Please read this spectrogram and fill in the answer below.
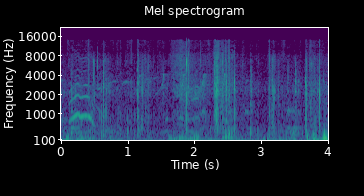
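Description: A crowded troop of rhesus macaques feeding, giving scattered short, squeaky rising-and-falling calls over brief clicks and scuffles.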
